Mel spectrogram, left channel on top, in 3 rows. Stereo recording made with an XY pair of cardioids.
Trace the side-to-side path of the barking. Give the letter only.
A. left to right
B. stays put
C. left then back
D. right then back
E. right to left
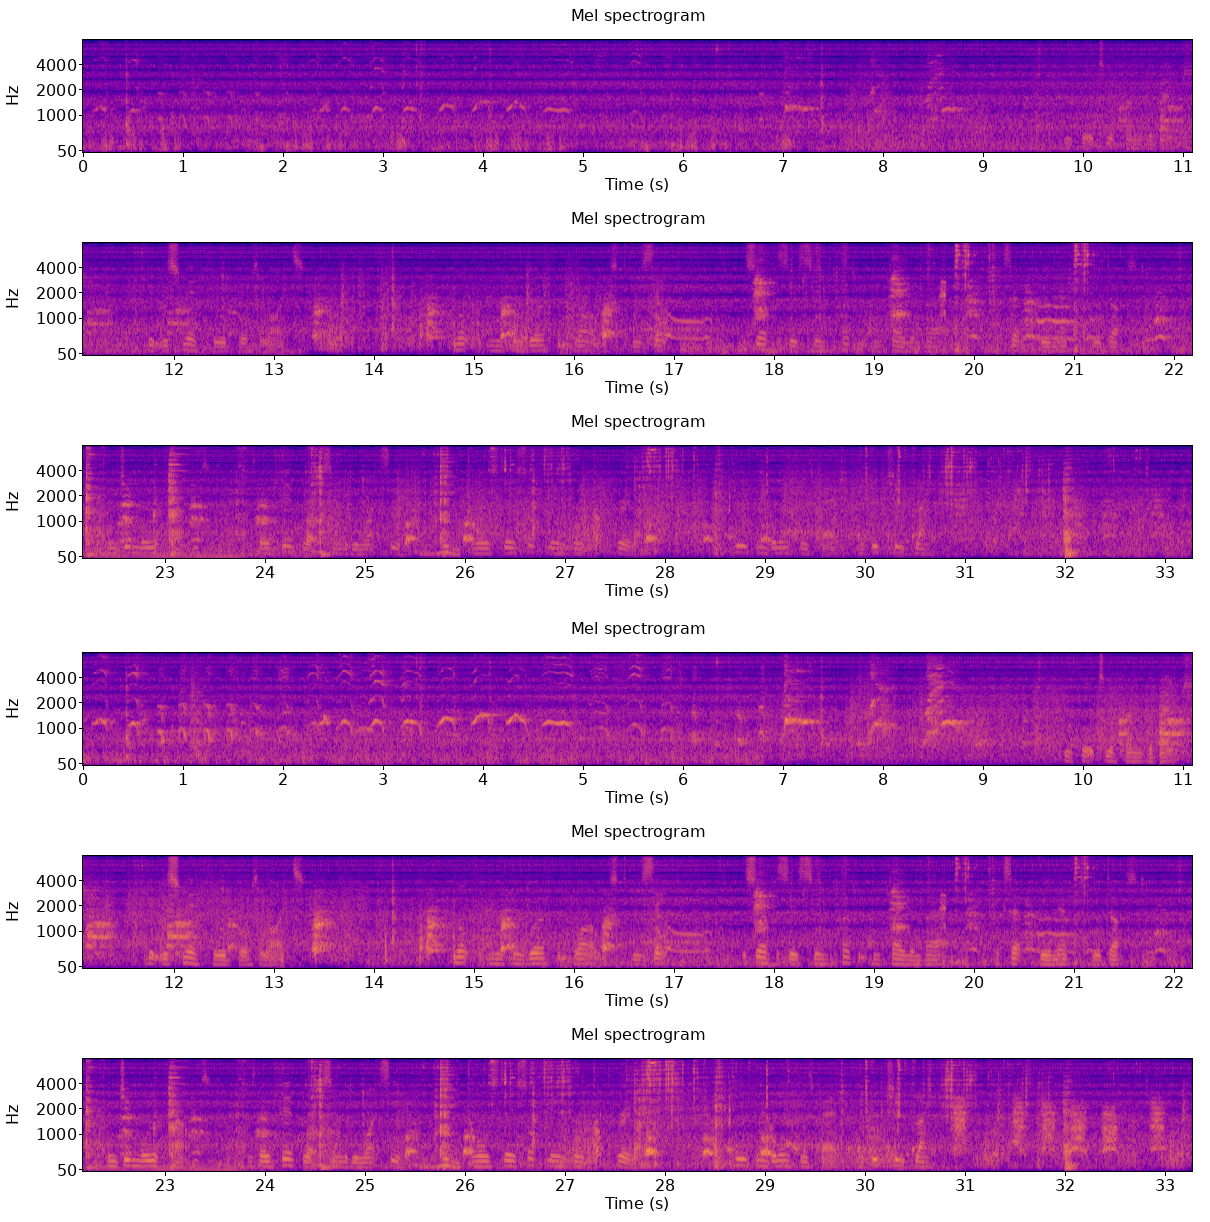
C.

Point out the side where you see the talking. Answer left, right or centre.
right.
